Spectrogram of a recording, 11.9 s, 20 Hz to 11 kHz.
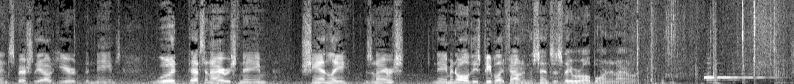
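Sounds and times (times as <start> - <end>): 
speech: 0.0 - 10.2
mechanical clunks of someone getting out of a car: 10.5 - 11.9
steady electronic chime: 10.6 - 11.9.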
